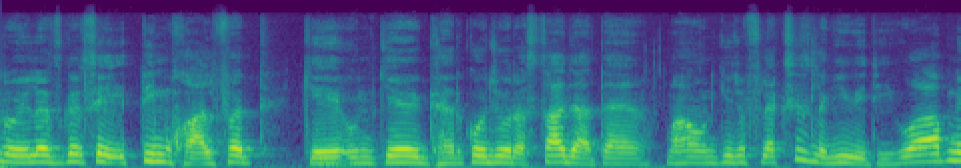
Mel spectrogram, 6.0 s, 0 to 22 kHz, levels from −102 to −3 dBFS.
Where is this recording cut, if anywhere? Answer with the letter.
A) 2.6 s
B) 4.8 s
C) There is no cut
C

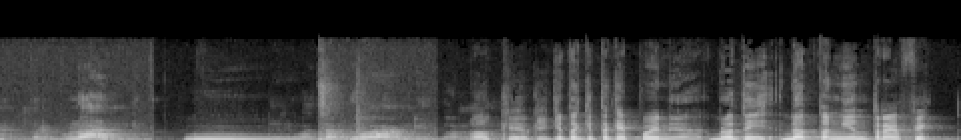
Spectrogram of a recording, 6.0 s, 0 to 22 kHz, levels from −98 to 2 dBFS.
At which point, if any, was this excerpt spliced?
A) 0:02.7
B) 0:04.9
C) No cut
A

